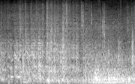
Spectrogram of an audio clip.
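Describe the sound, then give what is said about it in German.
A car engine revs steadily and loudly as the driver of a stuck car gives gas, its clutch smoking, the rough mid-range drone rising slightly in intensity toward the end, with no voices present. “Stehen dann da und geben Gas und so.”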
